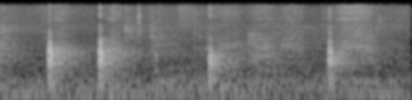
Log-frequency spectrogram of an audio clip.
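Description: Chalk tapping and scraping on a blackboard as symbols are written: about four sharp, irregularly spaced taps.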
